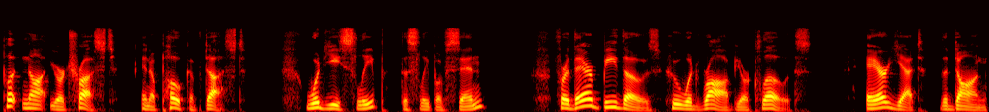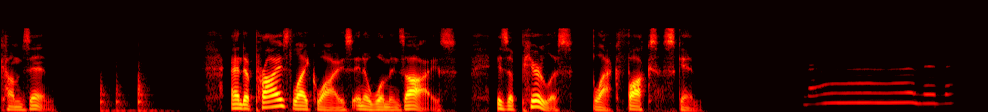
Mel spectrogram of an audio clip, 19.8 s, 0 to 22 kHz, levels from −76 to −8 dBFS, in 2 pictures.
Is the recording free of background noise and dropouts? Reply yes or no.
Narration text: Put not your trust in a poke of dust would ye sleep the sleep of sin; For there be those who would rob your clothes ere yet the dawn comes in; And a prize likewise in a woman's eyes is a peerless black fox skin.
no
